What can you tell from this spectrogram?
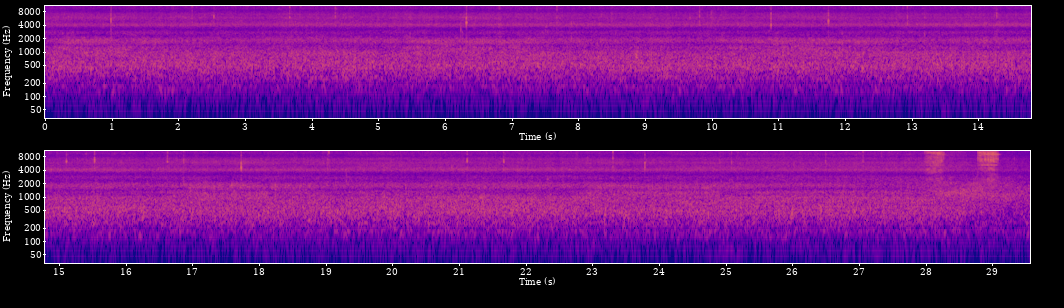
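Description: Shallow rocky river rushing steadily over and between boulders in riffles, a constant, even water noise.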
